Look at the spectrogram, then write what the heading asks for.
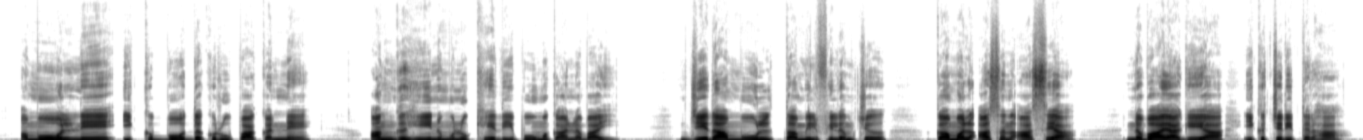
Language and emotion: Dogri, neutral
